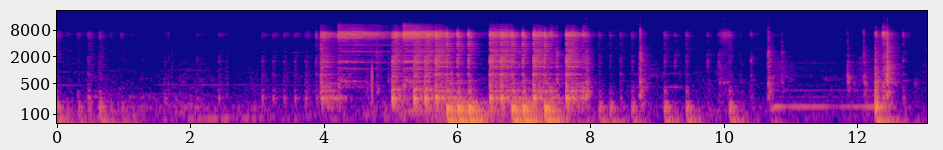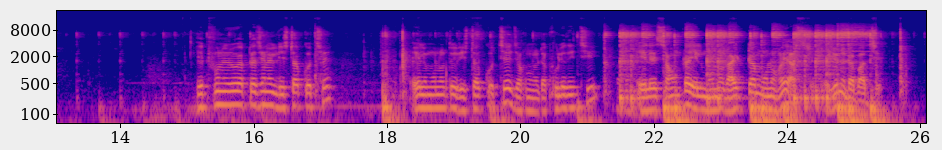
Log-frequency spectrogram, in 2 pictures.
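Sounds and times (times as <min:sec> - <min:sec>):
synthesizer drum kit sounds: 0:00.0 - 0:01.3, 0:02.5 - 0:10.9, 0:12.2 - 0:12.8, 0:17.9 - 0:26.0.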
